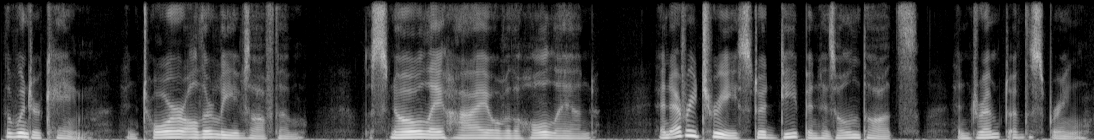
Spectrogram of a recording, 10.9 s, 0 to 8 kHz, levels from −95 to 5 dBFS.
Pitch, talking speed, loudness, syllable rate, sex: 155 Hz, 175 wpm, -17 LUFS, 4.2 syllables/s, female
